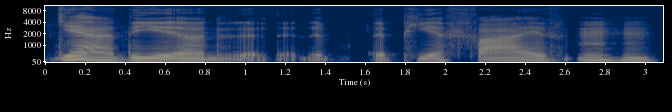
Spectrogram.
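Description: A man voicing a shy, gentle young catboy in a soft, hesitant ASMR role-play for an audio story. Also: mid-range voice, fairly even intonation, measured pace, clear, resonant tone, dry recording, studio quality, close to an everyday voice. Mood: hesitant, sweet. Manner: hesitant, bashful, soft-spoken with nervous giggles.

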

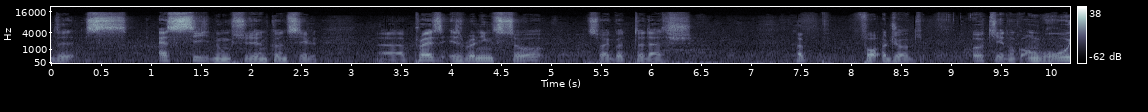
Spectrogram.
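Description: A young man, a streamer hosting a let's play, gives informal playthrough commentary on a close mic, hesitating and stumbling as he translates game text aloud on the fly. His voice is mid-range and a little mellow, with a slight hiss or hum. Game music plays behind his voice.

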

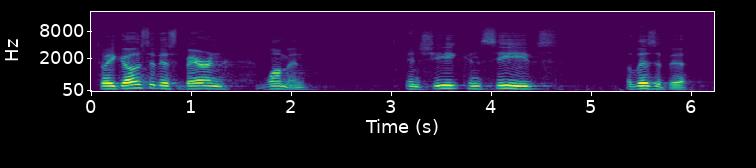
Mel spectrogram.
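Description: An American man preaching a sermon as pastor, repeating phrases for emphasis and swinging from hushed asides to loud, excited peaks. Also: medium pitch, takes it slowly.

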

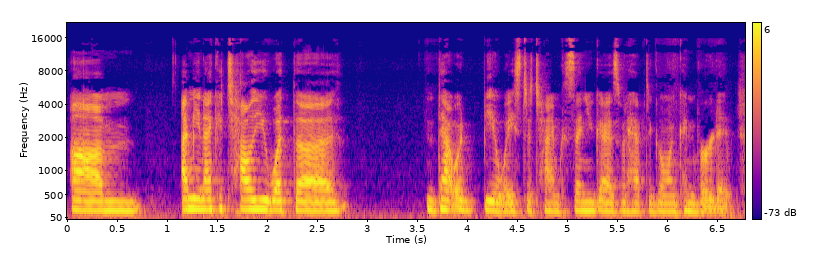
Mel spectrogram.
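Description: A woman's voice: lowish voice, little pitch movement, normal speed, gravelly. A woman in her forties chatting casually about her yarn haul at her kitchen table, laughing often and reading yarn labels aloud. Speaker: crochet vlogger. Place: home kitchen, indoors.

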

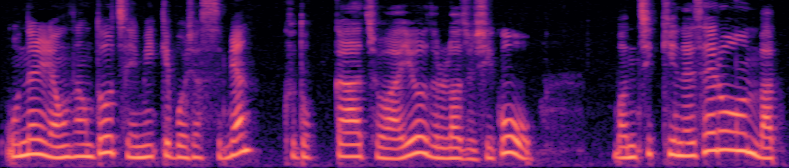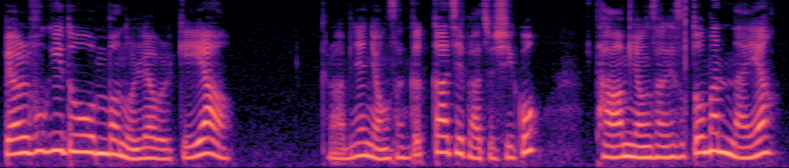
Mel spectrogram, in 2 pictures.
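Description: A woman's voice: mid-range voice, moderate pace, no echo. A young woman reviewing a toy container in a casual unboxing vlog, often gasping and exclaiming in delight as she handles it. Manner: excited gasps and exclamations while handling the product.

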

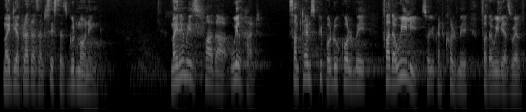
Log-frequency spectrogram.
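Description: A man, a priest leading Mass in a measured, gentle way, his voice ringing with cathedral-like church echo. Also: medium pitch, expressive. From Tanzania. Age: 40s. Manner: gentle, measured liturgical delivery with light humor. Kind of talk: celebrating Mass. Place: large church. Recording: long church hall reverb.

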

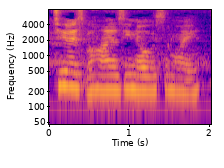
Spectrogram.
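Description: A woman giving casual let's-play commentary on a horror game, excitable and yelling in fright when chased. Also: medium pitch, fairly quick, a crowd in the background, poor audio. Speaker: gamer playing a horror game.

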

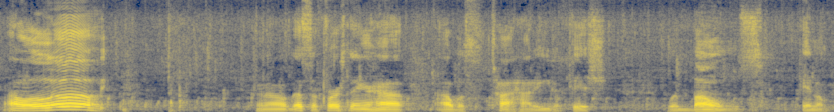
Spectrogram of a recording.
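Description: A Southern US home cook in his 40s chats playfully through his kitchen vlog, next to a countertop fryer, exclaiming the same things again and again. His low, darkish voice has vocal fry and moves a little slowly. The rough recording carries a bit of hiss or hum.

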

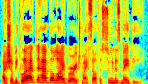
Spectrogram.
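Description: A woman voicing a calm, ironic older father in an audiobook, with a deadpan, measured manner. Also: a little high, close to an everyday voice. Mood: dry. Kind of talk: audiobook character acting.

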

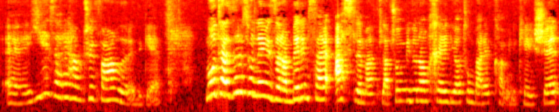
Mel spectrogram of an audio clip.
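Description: A chatty woman with a fairly high voice gives a casual English lesson to camera. She wanders off topic and drops English words into her talk. The mic sits far from her in an echoey room with a faint rumble behind. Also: fairly bright tone. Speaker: online English teacher.

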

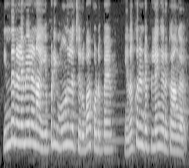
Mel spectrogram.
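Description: A woman voicing a cold, calculating middle-aged elder sister who speaks in a sharp, scolding way. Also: high-pitched, fast, natural voice.

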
